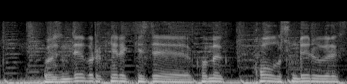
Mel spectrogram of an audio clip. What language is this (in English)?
Kazakh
